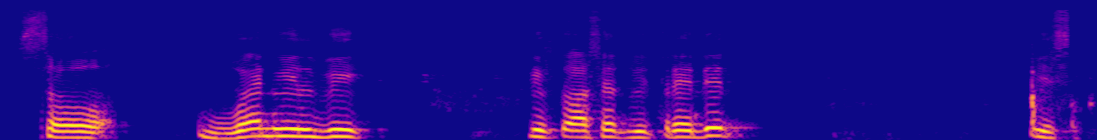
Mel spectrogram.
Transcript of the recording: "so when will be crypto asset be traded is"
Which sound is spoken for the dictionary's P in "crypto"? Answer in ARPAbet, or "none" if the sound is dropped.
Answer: F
